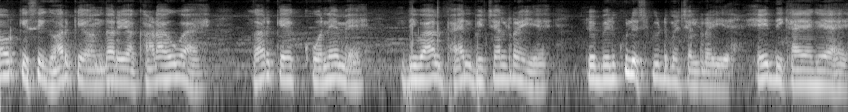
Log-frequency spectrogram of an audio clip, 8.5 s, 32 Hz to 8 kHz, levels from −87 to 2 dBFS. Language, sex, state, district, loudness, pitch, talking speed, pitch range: Hindi, male, Punjab, Fazilka, -17 LUFS, 155 Hz, 210 wpm, 130-165 Hz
